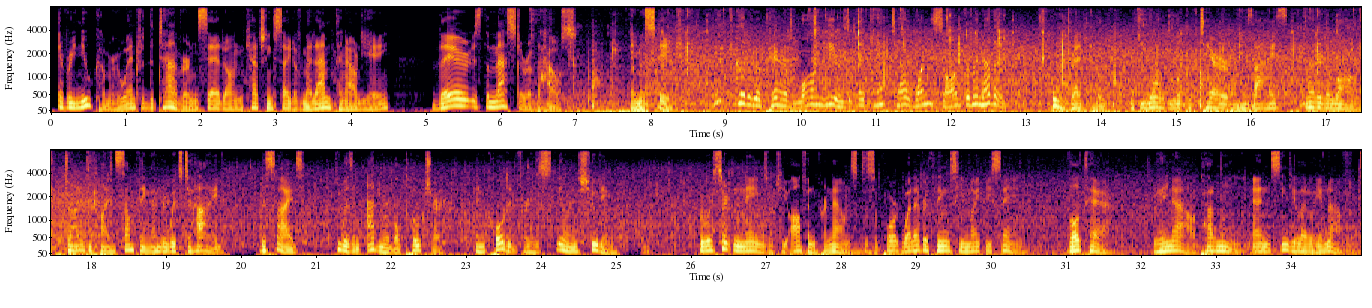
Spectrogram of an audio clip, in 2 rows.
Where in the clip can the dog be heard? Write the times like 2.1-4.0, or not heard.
not heard.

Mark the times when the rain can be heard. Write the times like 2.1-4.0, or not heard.
7.8-34.9.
